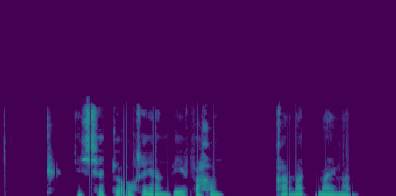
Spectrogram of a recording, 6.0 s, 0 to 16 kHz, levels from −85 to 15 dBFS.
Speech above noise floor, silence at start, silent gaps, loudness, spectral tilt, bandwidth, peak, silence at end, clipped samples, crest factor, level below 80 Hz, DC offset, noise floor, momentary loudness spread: over 60 dB; 0.7 s; 0.93-1.11 s, 1.60-1.67 s, 3.37-4.13 s; -31 LUFS; -4.5 dB/octave; 8.2 kHz; -10 dBFS; 0.65 s; under 0.1%; 22 dB; -56 dBFS; under 0.1%; under -90 dBFS; 11 LU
